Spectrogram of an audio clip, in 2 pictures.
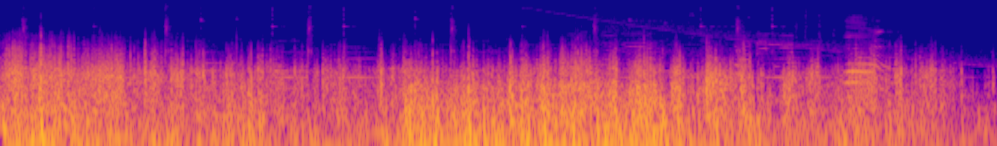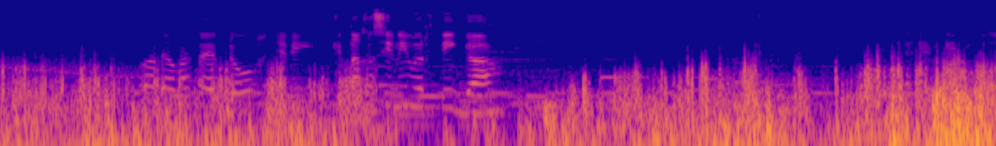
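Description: Wind blows hard across the microphone outdoors, gusting and rumbling.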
